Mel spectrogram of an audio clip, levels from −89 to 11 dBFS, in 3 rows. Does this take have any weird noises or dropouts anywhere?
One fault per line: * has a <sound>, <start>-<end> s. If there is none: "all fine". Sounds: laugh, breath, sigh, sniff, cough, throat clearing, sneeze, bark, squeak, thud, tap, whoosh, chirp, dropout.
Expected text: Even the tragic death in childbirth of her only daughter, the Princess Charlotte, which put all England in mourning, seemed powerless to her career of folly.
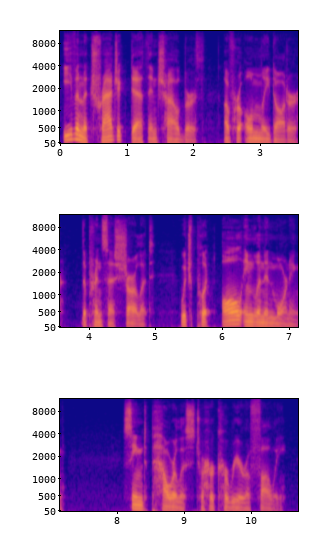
all fine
